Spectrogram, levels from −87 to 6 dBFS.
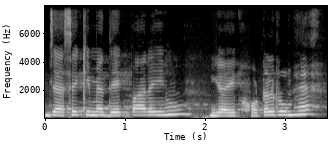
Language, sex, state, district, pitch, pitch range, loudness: Hindi, female, Chhattisgarh, Raipur, 235 Hz, 220-255 Hz, -11 LUFS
